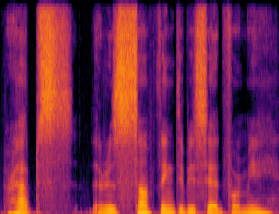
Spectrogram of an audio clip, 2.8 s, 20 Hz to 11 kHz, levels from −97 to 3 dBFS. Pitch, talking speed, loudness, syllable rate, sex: 105 Hz, 195 wpm, -20 LUFS, 5.0 syllables/s, male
